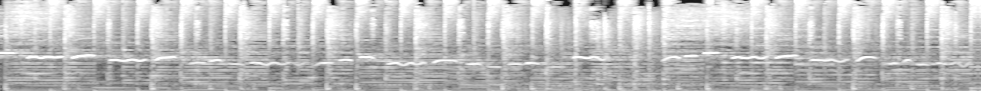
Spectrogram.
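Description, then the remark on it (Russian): A bright, cheerful Baku-style whistled melody rides on top of a full, steady band accompaniment with driving bass and percussion, the whistling clear and prominent throughout. “Но не забыл Баку родной и мой веселый бакинский свист.”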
